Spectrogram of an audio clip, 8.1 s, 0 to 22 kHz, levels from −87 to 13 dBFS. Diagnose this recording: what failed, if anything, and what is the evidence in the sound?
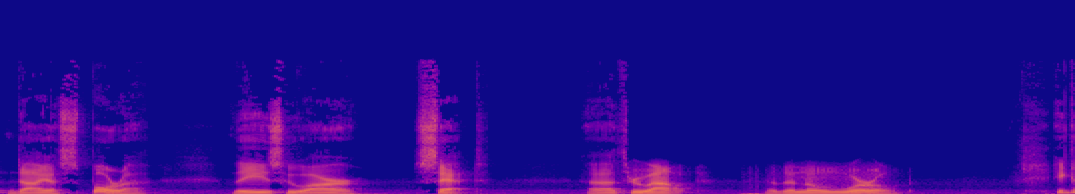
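The codec stage failed. From 4.70 s to 7.25 s the speech dulls abruptly, its upper frequencies thin out, and a gritty, granular noise rides on what remains until the rate recovers. This points to a Bluetooth SBC bit pool drop: the link congested and the sender cut its bit budget from a normal setting to a starved one near 50 kbps, so the top sub-bands get few or no bits and the lower ones are coarsely quantised. A spectrogram shows a ceiling across that span, with the highs thinned and a speckled noise floor filling the remaining bands. The waveform looks roughened but keeps its envelope.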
